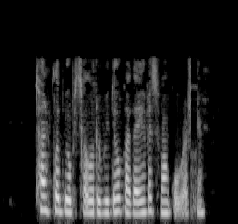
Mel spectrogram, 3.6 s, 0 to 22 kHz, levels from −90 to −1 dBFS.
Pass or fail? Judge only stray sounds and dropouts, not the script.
fail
